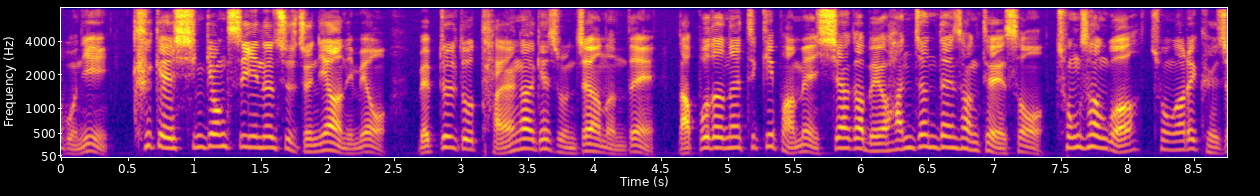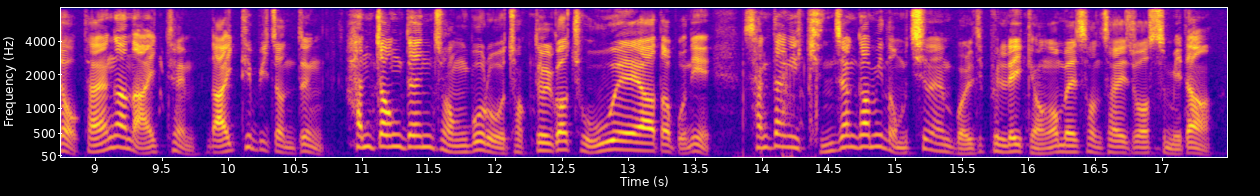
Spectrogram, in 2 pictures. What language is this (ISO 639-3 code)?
kor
